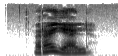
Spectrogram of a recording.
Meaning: grand piano
- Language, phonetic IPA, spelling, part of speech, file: Russian, [rɐˈjælʲ], рояль, noun, Ru-рояль.ogg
